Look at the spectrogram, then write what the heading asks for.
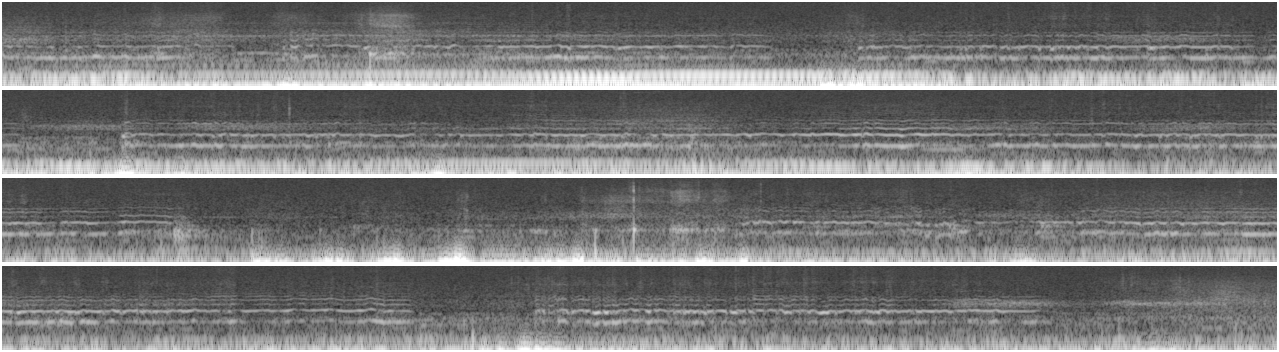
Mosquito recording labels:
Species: Anopheles gambiae s.l.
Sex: female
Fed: unfed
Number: one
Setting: cup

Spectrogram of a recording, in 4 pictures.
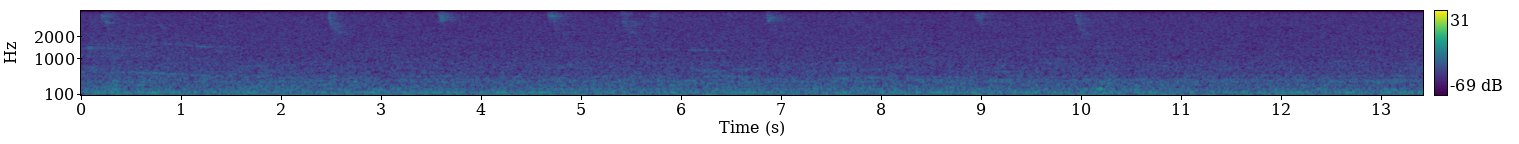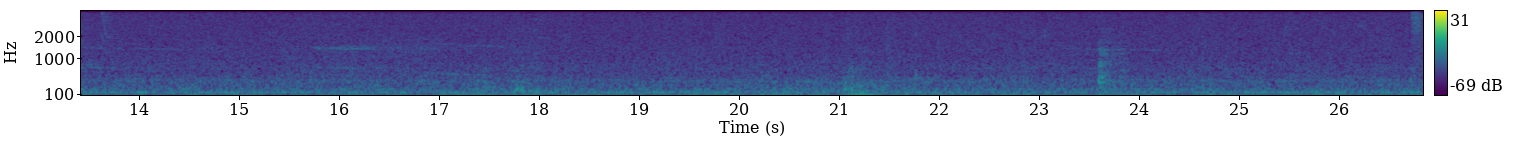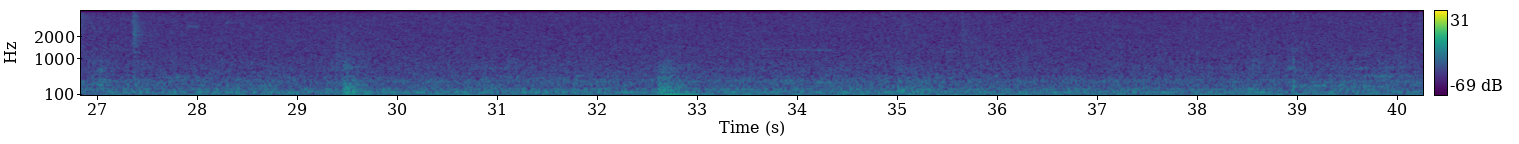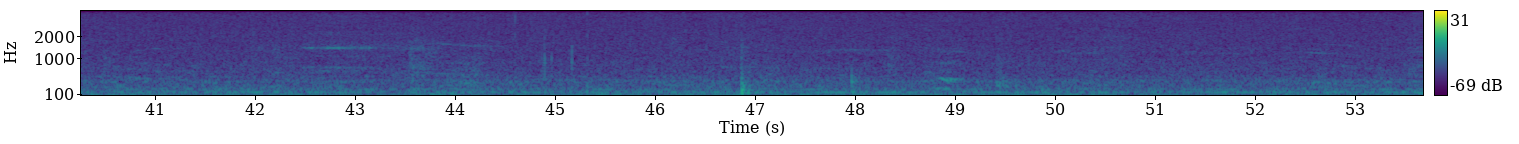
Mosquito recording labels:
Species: no mosquito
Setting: insect culture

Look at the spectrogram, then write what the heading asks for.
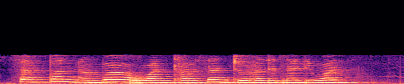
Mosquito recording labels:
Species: no mosquito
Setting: cup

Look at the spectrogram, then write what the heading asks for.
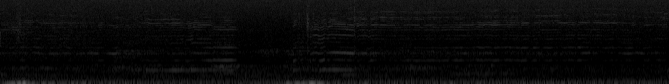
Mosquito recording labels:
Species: Anopheles arabiensis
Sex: female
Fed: unfed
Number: one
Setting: cup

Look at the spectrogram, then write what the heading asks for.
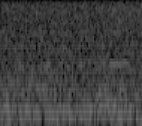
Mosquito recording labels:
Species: Anopheles gambiae s.s.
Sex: female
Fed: unfed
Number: one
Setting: insect culture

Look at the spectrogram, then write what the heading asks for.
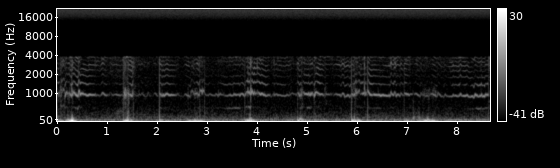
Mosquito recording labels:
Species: mosquito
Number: one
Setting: cup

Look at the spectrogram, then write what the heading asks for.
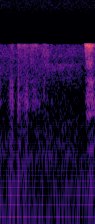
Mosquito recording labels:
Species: no mosquito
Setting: cup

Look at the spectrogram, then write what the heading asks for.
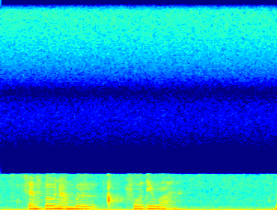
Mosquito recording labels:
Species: no mosquito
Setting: cup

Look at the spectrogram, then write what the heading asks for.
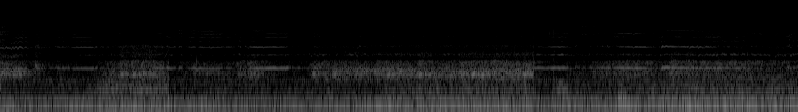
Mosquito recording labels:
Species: Culex quinquefasciatus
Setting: cup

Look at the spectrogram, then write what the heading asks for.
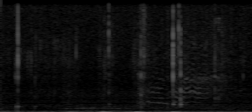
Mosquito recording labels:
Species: Mansonia africanus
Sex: female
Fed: unfed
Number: one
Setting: cup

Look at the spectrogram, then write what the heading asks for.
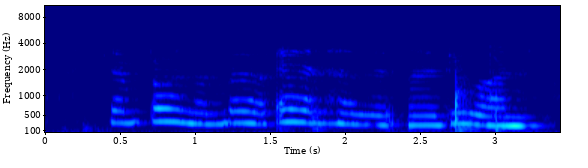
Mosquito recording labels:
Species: no mosquito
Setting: cup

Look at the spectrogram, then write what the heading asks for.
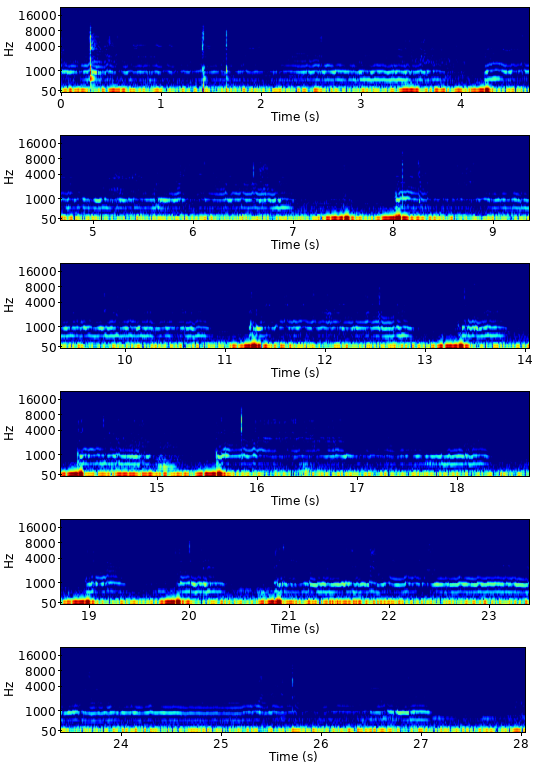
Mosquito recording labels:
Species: Anopheles arabiensis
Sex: female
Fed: unfed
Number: one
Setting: cup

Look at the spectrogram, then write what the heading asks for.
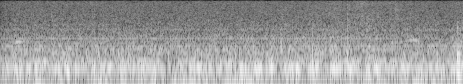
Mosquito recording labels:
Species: Anopheles gambiae s.s.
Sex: female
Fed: unfed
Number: one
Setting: insect culture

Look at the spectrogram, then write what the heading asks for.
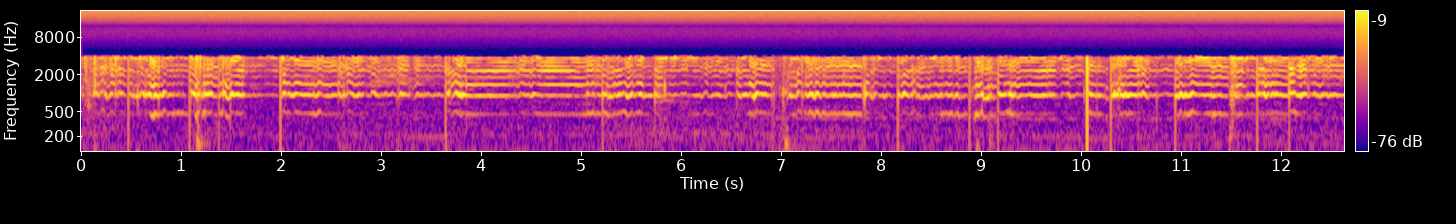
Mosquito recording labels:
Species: mosquito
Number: one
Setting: cup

